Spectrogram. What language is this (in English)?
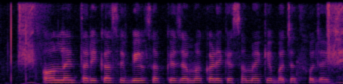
Magahi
